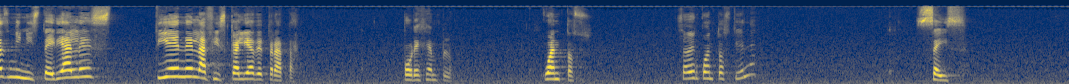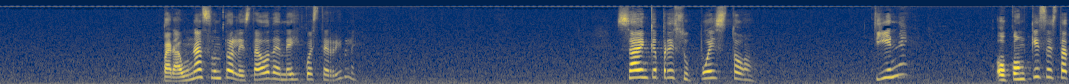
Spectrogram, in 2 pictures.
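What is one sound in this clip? A middle-aged woman speaks forcefully into a microphone, with long pauses between phrases.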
